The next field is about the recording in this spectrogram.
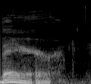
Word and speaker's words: Bere: It's called Bear. That's spelled B-E-R-E, and bear is a type of barley grown in the Orkney Isles.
